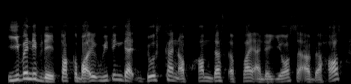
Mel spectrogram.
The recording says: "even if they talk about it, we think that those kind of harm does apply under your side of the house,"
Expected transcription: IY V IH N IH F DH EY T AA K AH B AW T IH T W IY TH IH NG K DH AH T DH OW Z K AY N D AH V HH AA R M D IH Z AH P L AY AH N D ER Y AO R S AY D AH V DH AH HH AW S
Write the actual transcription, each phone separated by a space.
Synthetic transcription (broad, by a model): IY V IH N IH F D EY T AA K AH B AW T IH T W IY T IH NG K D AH T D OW S K AY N AH F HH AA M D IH S AH P L AY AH N D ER Y AO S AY AH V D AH HH AW S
